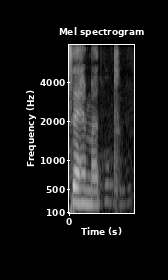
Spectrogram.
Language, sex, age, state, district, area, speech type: Hindi, female, 18-30, Madhya Pradesh, Chhindwara, urban, read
